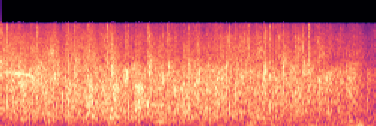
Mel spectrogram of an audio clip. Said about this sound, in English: Let's give them a welcome all the way from California.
